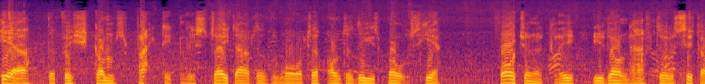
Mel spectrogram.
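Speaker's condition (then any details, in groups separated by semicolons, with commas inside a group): Motor neuron disease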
